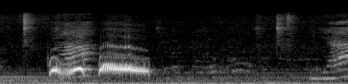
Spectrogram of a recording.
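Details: Spotted dove lure call for catching wild birds: two short coos and a longer rolling coo, followed by faint background voices and soft clicks.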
